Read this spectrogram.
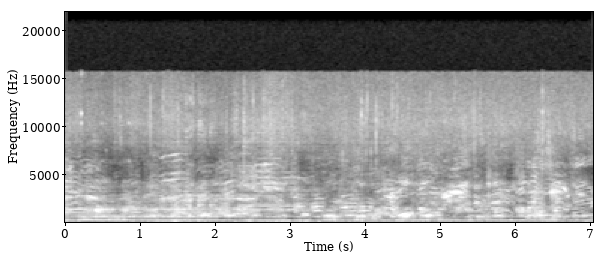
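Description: A distant crowd cheers and shouts outdoors.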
